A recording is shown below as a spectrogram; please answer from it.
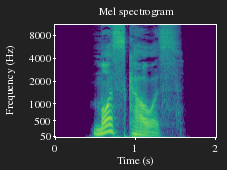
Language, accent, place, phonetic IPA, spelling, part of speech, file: German, Germany, Berlin, [ˈmɔskaʊ̯s], Moskaus, noun, De-Moskaus.ogg
- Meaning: genitive singular of Moskau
